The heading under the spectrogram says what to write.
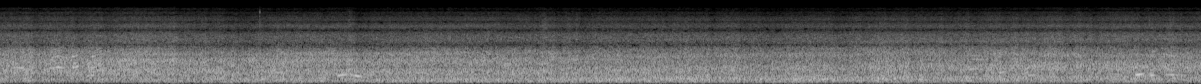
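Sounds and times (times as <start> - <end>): ocean surf breaking: 0.0 - 12.0.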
